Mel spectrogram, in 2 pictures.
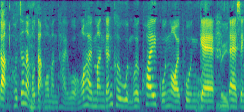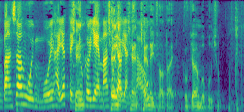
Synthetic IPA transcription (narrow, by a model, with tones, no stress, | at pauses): t̪aː˨˩p̚kʰɵ˨˧t͡sɐ˥nhɐ˨jmo˨˧wt̪aː˨p̚ŋɔː˨˧mɐ˨˩nt̪ʰɐ˨˩jwɔː˧ŋɔː˨˧ɦɐ˨jmɐ˨nkɐ˨˥nkʰɵ˨˧ɥwuː˨˧˥jm̩˨˥hɵ˧kʰɐ˥jkuː˨˥nŋɔː˨jpʰuː˧nkɛː˧ɛː˨˧sɪ˨˩ŋpaː˨nsœː˥ŋwuː˨˧jm̩˨˩wuː˨˧jɦɐ˨jːɐ˥t̚t̪ɪ˨ŋkːi˧wkʰɵ˨˧jɛː˧maː˨˧no˥jɐ˨˧wjɐ˨˩nʰː˧˥sɐ˨˥ɛː˥ŋne˨˧˩t͡ʃʰɔ̰ː˨˧t̪ɐ̰˨˩jkʊ˨k̚t͡ʃɔː˥jɐ˨ŋmo˨˧wpo˨˥wt͡ʃʰʊ̰˥ŋ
